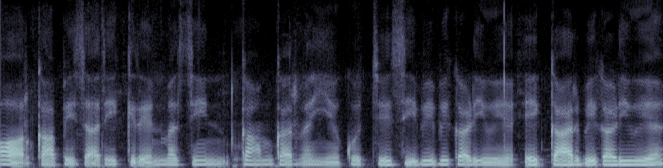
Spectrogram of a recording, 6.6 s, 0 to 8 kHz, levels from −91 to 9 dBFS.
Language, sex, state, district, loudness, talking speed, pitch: Hindi, female, Punjab, Kapurthala, -20 LUFS, 190 wpm, 95 Hz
